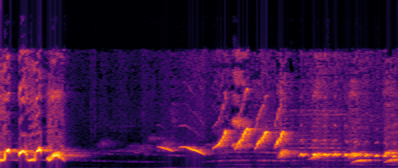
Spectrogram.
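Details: White-rumped shama in strong 'tach' song used to incite birds to fight: quick warbled whistles, a brief silence, then a run of descending high notes and steady lower whistling phrases.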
